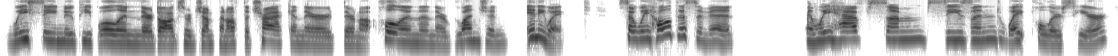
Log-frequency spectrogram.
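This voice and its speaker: Bright-voiced woman telling a story. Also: medium pitch, dry recording. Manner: animated, acts out what people said. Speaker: guest, harness business owner. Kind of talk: casual storytelling.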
